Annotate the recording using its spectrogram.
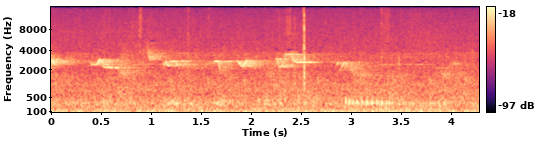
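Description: A run of short, high, clear whistled animal calls, about two a second, each holding its pitch and then stepping down. There is a single sharp click about two and a half seconds in.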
